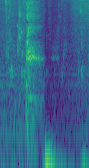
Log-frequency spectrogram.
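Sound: dog lapping drinking water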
